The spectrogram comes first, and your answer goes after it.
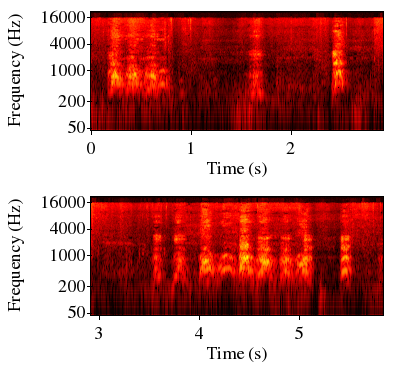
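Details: Livestock guardian dogs guarding a buffalo shed bark in irregular bursts, several rapid mid-pitched barks clustered at the start and again near the end, with short quieter gaps between volleys.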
